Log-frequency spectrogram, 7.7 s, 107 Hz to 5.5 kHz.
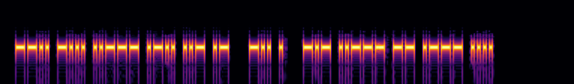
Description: Morse code, heard as a keyed tone, about 30 wpm, 600 Hz. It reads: ZB2LUA DE K2MJH
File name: QSO402 30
